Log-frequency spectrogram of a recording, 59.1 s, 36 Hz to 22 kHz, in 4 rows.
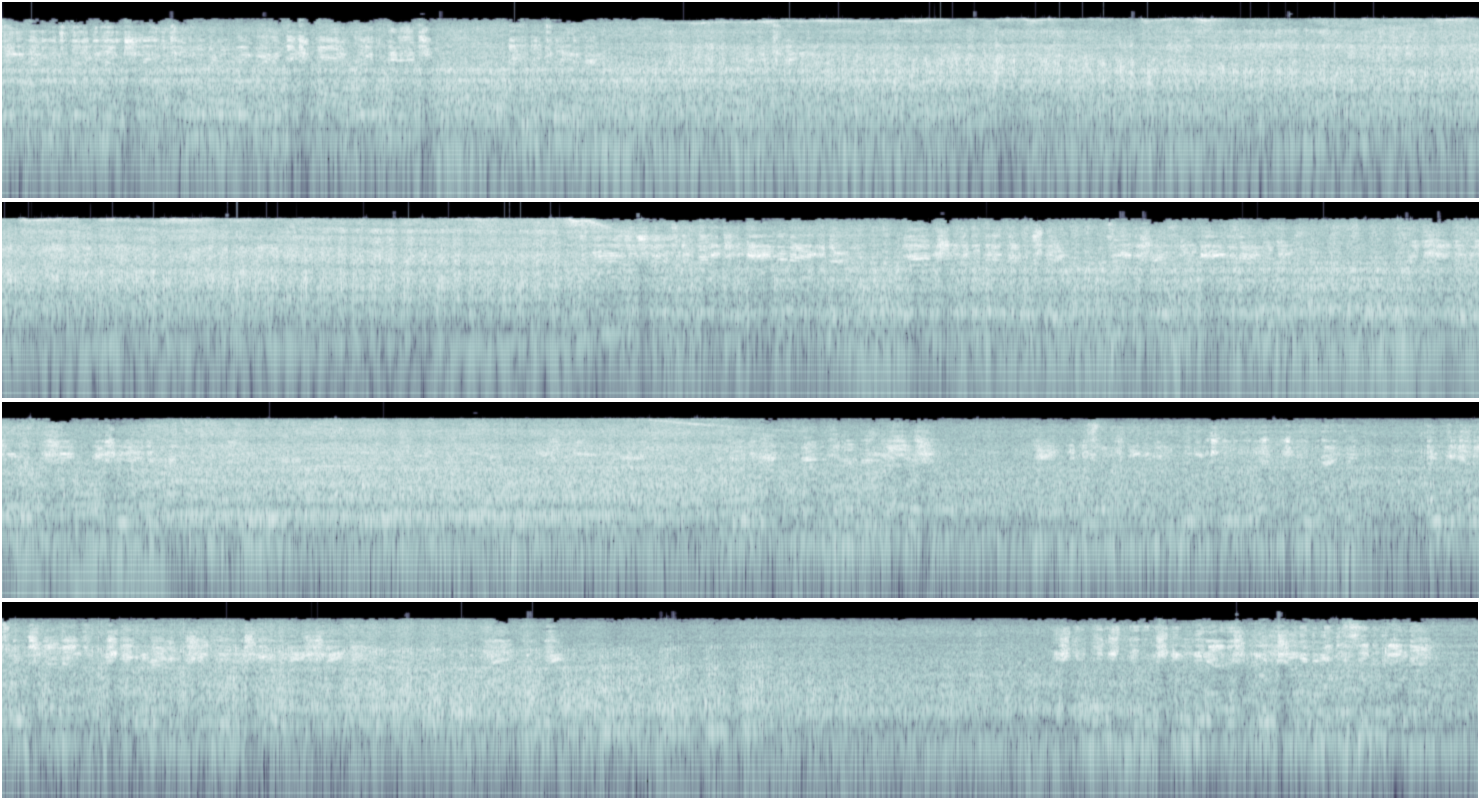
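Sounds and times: tractor engine running loud: 0:00.0 - 0:59.0.

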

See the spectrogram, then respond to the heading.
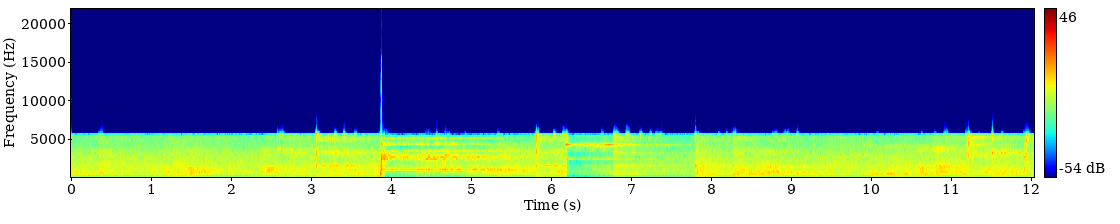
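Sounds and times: metal parts clanking and ringing: 0:03.1 - 0:07.7.

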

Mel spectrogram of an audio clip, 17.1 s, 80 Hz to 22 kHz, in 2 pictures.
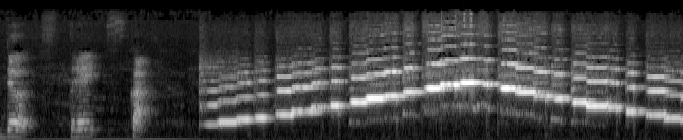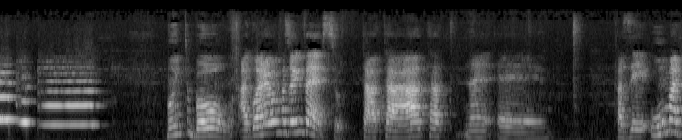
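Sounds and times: fife playing fast scales: 0:00.8 - 0:09.8.

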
